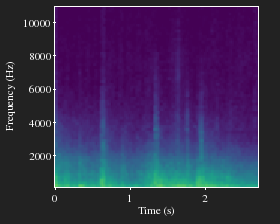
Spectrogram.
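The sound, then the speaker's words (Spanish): A loud roll of thunder rumbles deep and steady throughout, broken by several sharp crackling bursts, during a rainy electrical storm, with no voices present. “Tal vez era más una tormenta eléctrica, porque recuerdo que un rayo hizo que se fuera la luz unos segundos.”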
